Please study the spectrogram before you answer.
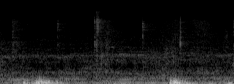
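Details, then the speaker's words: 1987 Yamaha TW200 with engine not running and a low battery: light, uneven ticking of the turn signal flasher with a couple of dull thumps while testing the left signal; irregular clicking. "You probably heard the uh the turn or the turn signal switch. You can hear it clicking a little"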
